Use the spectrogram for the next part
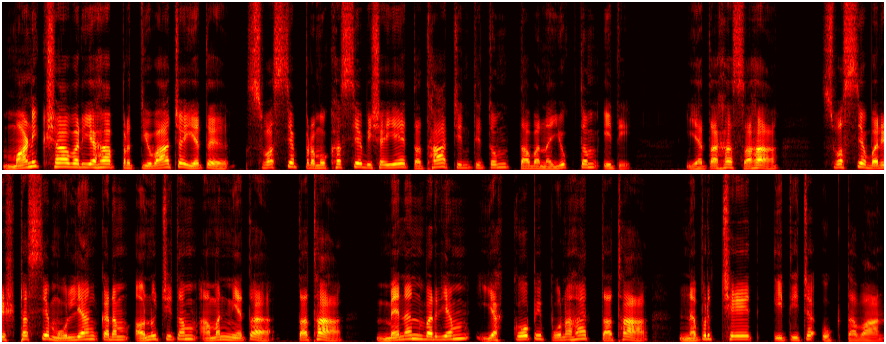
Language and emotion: Sanskrit, neutral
